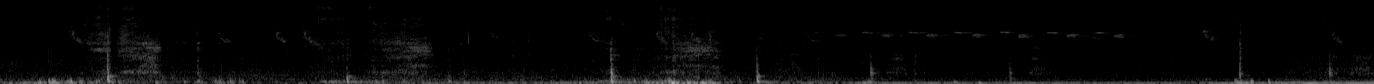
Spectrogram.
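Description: Small birds chirping, with a quick trill of repeated high notes about eight seconds in. Three louder rustling swishes with clicks come over them, the loudest near the middle, above a low rumble.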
